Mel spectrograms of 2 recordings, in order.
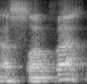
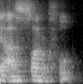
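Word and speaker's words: الصرف: Adapun nahwu yang hijau-ija itu ya di mana kita bacanya bukan asarfa, bukan asarf tapi asarfu ya karena dia sebagai ee apa yang disebut dengan ee mubtada ya.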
